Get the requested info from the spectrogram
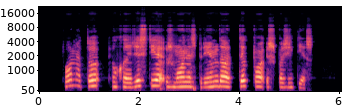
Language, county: Lithuanian, Vilnius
